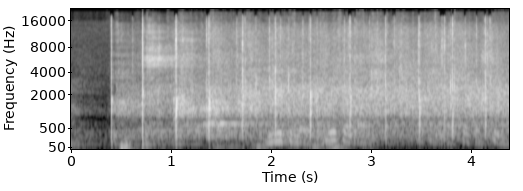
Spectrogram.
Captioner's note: applause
